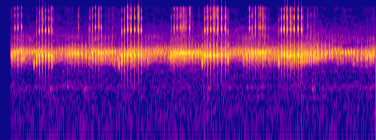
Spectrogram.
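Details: Schlegel's green tree frog in breeding season in a spring rice paddy near Sendai, Japan: loud, rattling pulsed bursts repeated about once a second over a steady background chorus of other frogs.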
